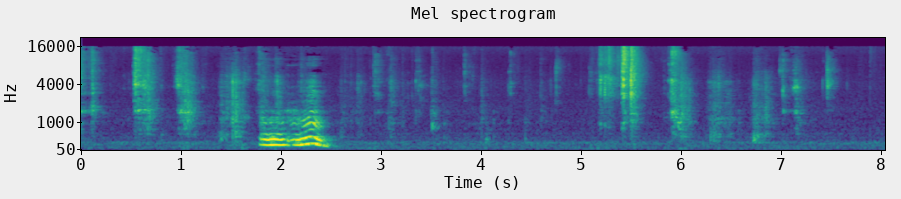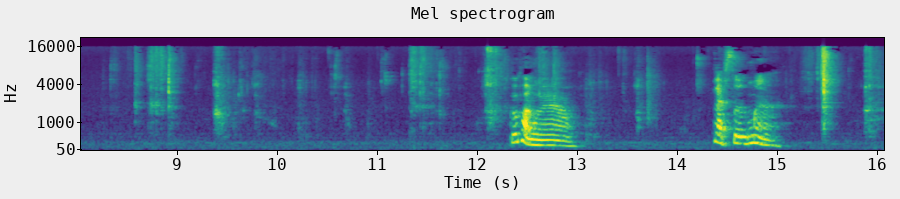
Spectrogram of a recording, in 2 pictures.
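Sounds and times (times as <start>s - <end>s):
crunchy food being chewed: 0.0s - 14.4s, 15.1s - 16.0s.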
